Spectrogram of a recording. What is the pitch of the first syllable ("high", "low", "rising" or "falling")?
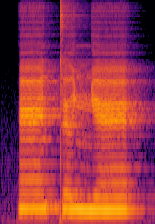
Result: high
